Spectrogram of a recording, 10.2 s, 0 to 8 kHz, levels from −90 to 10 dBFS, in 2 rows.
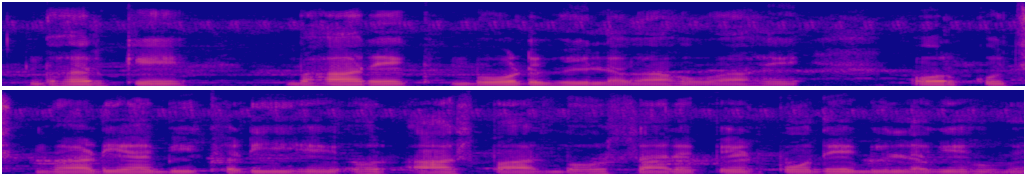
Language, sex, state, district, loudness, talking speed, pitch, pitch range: Hindi, male, Bihar, Jamui, -46 LUFS, 150 wpm, 90 Hz, 90-95 Hz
